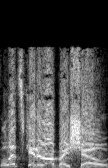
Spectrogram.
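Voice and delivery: offhand, half-joking voice. Telling how he asked friends about getting a big name on his show, retelling a joking suggestion. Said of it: "kind of jokingly".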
